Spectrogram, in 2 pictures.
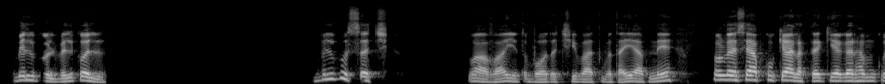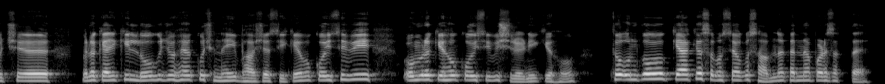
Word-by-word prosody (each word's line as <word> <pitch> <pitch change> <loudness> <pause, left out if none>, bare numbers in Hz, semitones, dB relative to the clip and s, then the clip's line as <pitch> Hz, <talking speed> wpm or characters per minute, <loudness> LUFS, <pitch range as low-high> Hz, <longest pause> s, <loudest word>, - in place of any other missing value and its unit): बिल्कुल, 195 -7 -2
बिल्कुल। 145 - 0 2.1
बिल्कुल 250 - -4
सच। - - -2 0.9
वाह, 135 -4 0
वाह! 125 +2 -2
ये 140 - -3
तो - - -9
बहुत 120 0 -3
अच्छी 125 +2 -7
बात 120 0 -4
बताई 120 +3 -3
आपने, 130 +6 -2 0.5
और 215 - +1
वैसे 210 0 +3
आपको 205 0 +3
क्या 190 -1 +7
लगता 155 -2 -1
है - - +3
कि - - +1
अगर 165 0 +2
हम 165 0 -3
कुछ 165 -1 -7
मतलब - - +3
क्या 190 - +7
है 195 - +1
कि 225 - +3
लोग 195 +3 -1
जो 215 - 0
हैं 210 0 +1
कुछ 210 -3 -4
नई 175 +1 -1
भाषा 145 +1 -1
सीखें 145 +4 -2
वो 185 +2 -3
कोई 195 0 +2
सी 225 - 0
भी 235 - +7 0.5
उम्र 215 +2 +4
के - - +5
हो - - +2
कोई 200 0 +1
सी 190 - -5
भी 195 - -5
श्रेणी 135 +1 -3
के 140 -1 -4
हों, 125 +3 -8 0.4
तो 230 - +7
उनको 240 +3 +6 0.2
क्या-क्या 230 +3 +6
समस्याओं 200 -1 -2
का 210 - -5
सामना 180 +4 -3
करना 190 +1 -4
पड़ 185 - +2
सकता 170 - -8
है? 115 0 -10
185 Hz, 195 wpm, -22 LUFS, 145-210 Hz, 2.1 s, क्या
